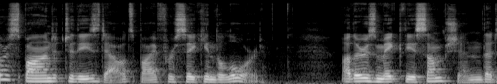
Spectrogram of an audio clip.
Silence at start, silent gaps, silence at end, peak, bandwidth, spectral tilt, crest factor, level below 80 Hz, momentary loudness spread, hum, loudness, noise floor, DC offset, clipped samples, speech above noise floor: 0 s; none; 0 s; -2 dBFS; 19.5 kHz; -5 dB/octave; 16 dB; -52 dBFS; 9 LU; none; -18 LUFS; -46 dBFS; under 0.1%; under 0.1%; 28 dB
